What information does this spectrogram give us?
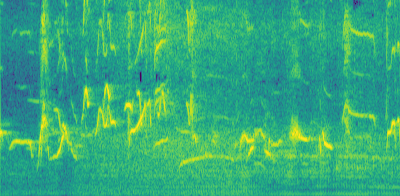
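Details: White-rumped shama fighting song to provoke other shamas: quick high chirps and slurred whistles over a steady low humming background noise.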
